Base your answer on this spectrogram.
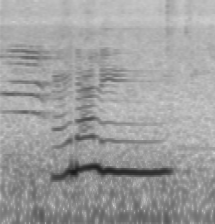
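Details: A cat gives one drawn-out meow lasting just over a second. It starts with a slight rise, then holds a steady, clearly tonal pitch before stopping. Nothing else is heard around it.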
